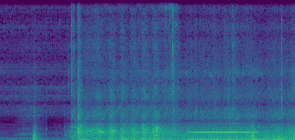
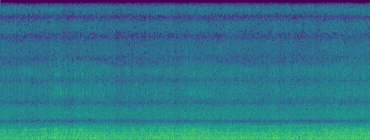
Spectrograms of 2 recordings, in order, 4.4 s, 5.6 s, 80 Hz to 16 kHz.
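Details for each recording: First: 2007 Ford F750 with 5.9 Cummins diesel, six-speed manual, check engine light: cranks, fires and rough idles with irregular knocking lope; scanner flagged number four injector, replaced. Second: 2007 Ford F750 with 5.9 Cummins diesel and six-speed manual, idling with a steady, even clatter and no misses after replacing the number four injector that caused a rough idle and check engine light.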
